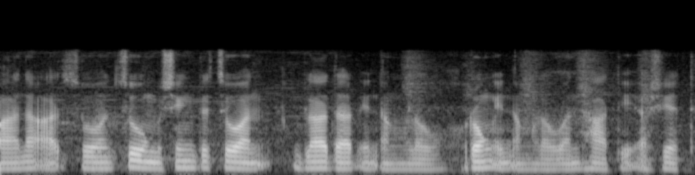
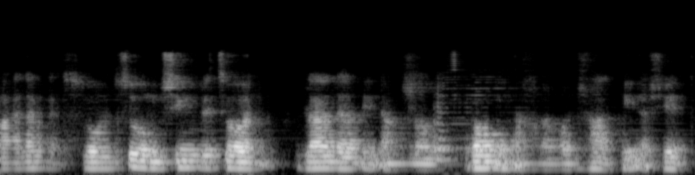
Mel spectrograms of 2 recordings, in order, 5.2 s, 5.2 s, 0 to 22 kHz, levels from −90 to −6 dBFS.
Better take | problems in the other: first | noise reduction (neural mask model DeepFilterNet 3)

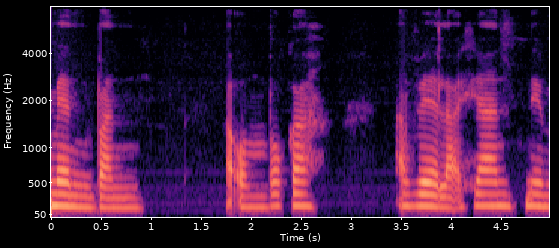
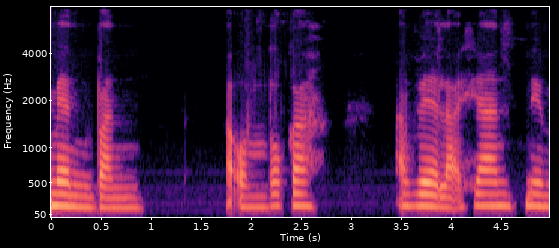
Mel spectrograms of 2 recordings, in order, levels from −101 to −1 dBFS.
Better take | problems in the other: first | noise reduction (neural separator model SepFormer DNS4)

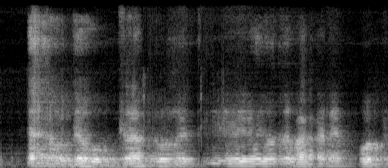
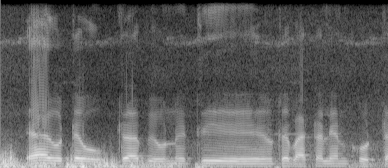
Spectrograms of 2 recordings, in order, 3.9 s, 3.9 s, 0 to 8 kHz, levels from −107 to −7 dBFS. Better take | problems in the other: second | noise reduction (neural mask model DeepFilterNet 3)

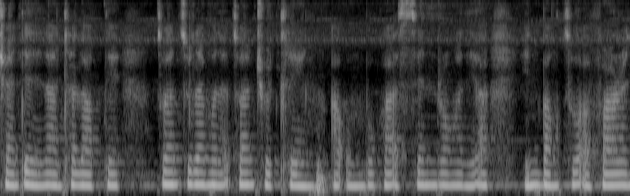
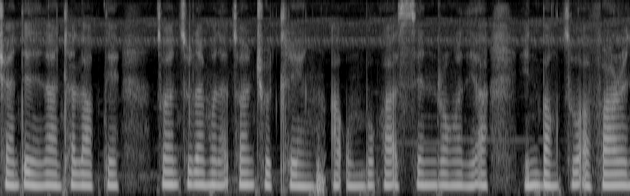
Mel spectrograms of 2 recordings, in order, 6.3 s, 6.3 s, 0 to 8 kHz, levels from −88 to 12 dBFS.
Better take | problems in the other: second | room echo; dies away in 2.1 s

